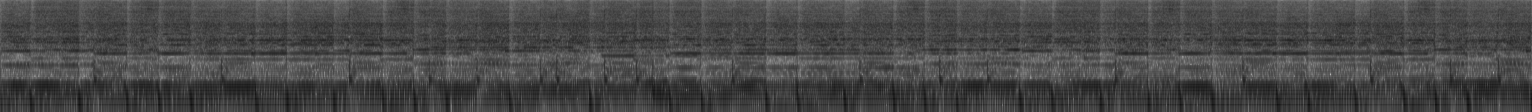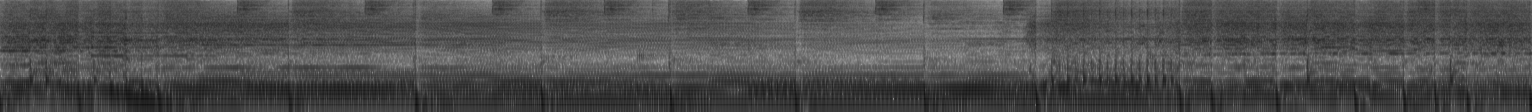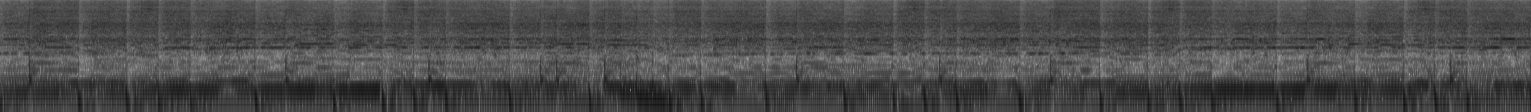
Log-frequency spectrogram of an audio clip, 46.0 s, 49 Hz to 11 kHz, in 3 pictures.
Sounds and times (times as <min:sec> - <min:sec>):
Music: 0:00.0 - 0:45.9.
